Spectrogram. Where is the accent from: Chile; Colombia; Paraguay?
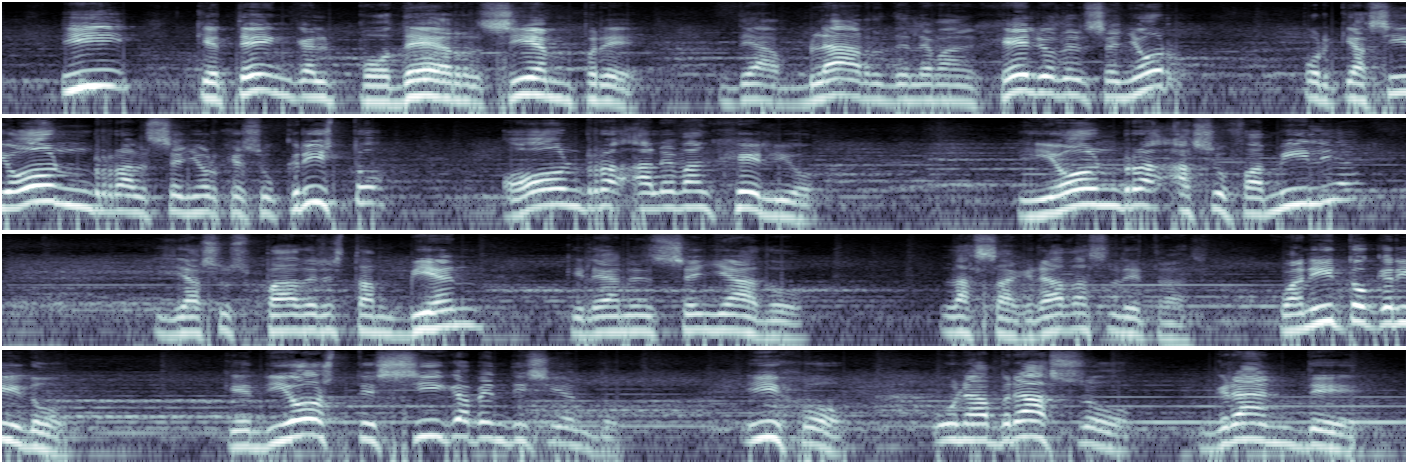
Chile; como acontece aquí en mi país, en este Chile lindo, querido.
